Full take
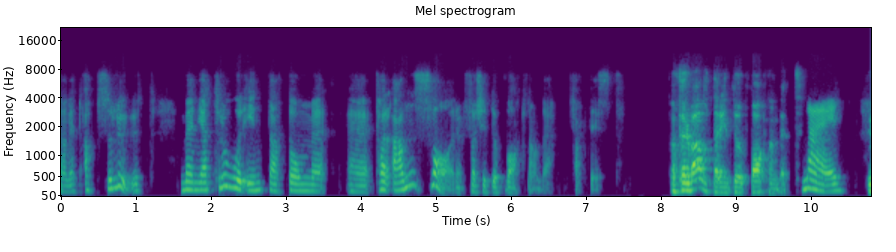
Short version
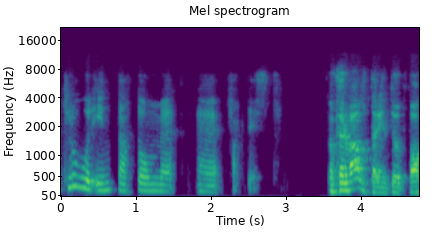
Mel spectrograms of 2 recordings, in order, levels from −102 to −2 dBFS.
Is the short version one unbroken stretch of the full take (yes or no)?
no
